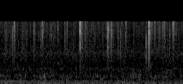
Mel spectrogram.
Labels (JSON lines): {"label": "anthrophony, mechanical", "recorder": "SoundTrap 300"}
